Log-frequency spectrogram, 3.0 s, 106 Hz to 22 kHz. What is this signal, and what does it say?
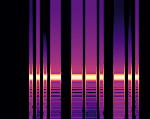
Morse code, heard as a keyed tone, about 17 wpm, 700 Hz. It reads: VGD
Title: USA Call Sign Postfixes - 3 Letters 17wpm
